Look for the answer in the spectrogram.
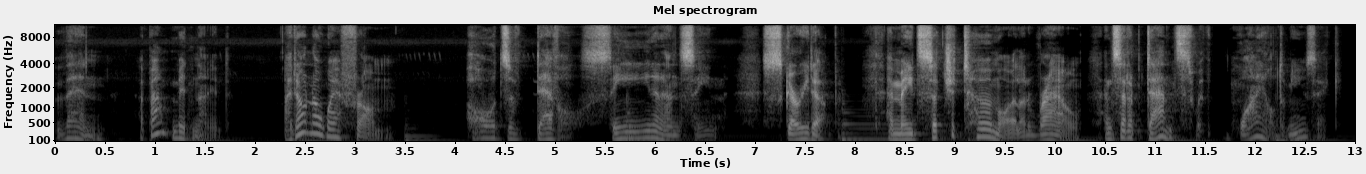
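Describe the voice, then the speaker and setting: Male narrator for old folktales, expressive read-aloud, animated mid-range voice. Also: medium pitch, slow pace, slightly rough, faint music behind. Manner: expressive storytelling with varied intonation. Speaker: storyteller.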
